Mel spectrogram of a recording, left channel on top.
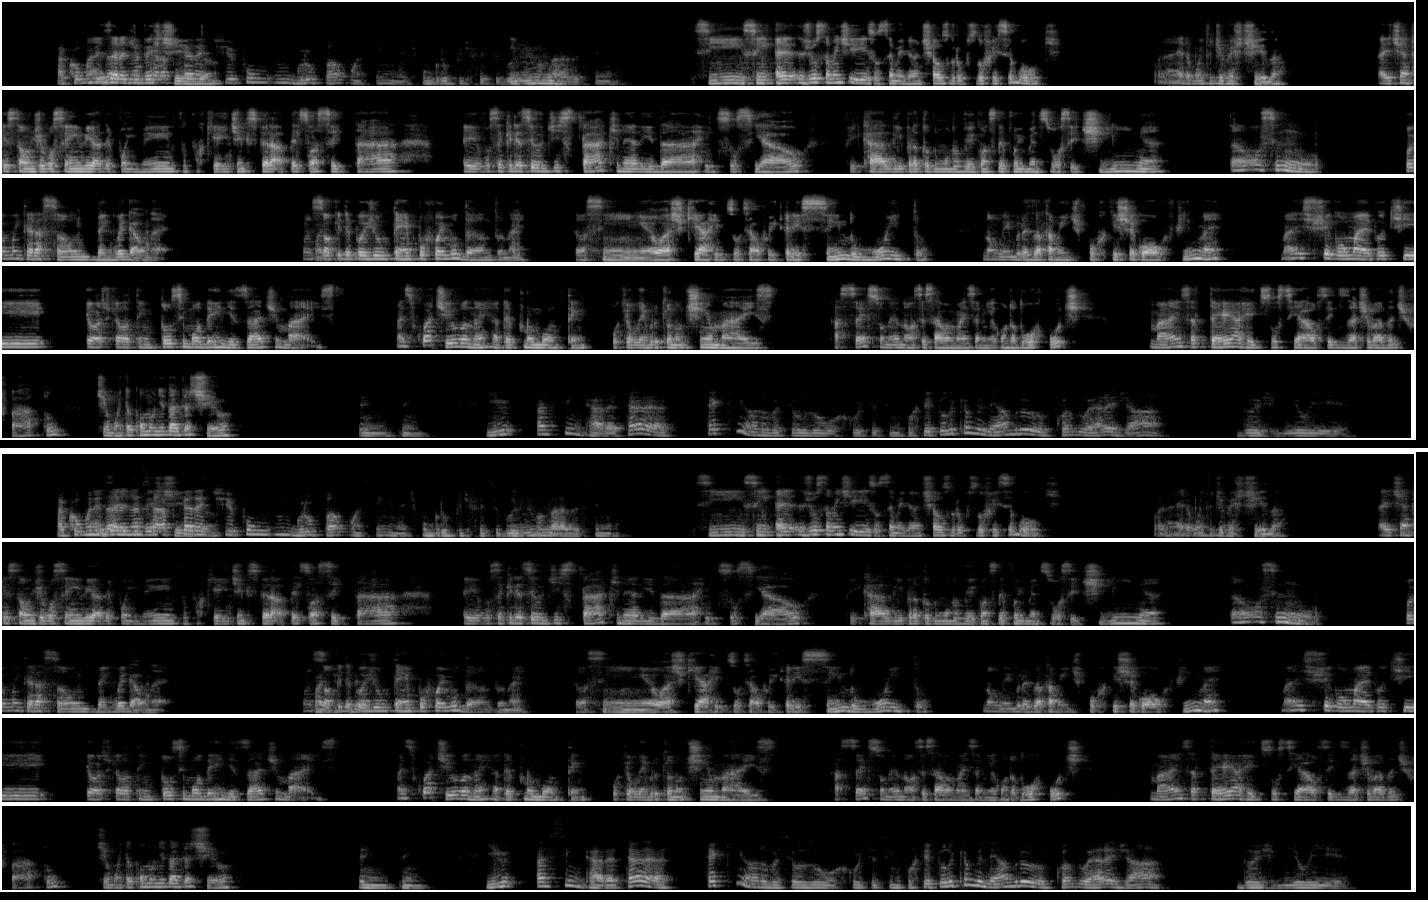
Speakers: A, on the right (about 75°); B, on the left (about 55°).
A: A comunidade
B: Mas era divertido.
A: nessa época era tipo um, um grupão assim, né? Tipo um grupo de Facebook,
B: Sim,
A: uma parada assim, né?
B: sim, sim. É justamente isso, semelhante aos grupos do Facebook.
A: Pode
B: Ah, Era
A: crer,
B: muito divertido. Aí tinha a questão de você enviar depoimento, porque aí tinha que esperar a pessoa aceitar. Aí você queria ser o destaque, né, ali da rede social, ficar ali para todo mundo ver quantos depoimentos você tinha. Então, assim, foi uma interação bem legal, né? Mas
A: pode
B: Só que depois
A: crer.
B: de um tempo foi mudando, né? Então, assim, eu acho que a rede social foi crescendo muito. Não lembro exatamente porque chegou ao fim, né? Mas chegou uma época que eu acho que ela tentou se modernizar demais, mas ficou ativa, né? Até por um bom tempo, porque eu lembro que eu não tinha mais acesso, né? Não acessava mais a minha conta do Orkut, mas até a rede social ser desativada de fato, tinha muita comunidade ativa.
A: Sim, sim. E assim, cara, até, até que ano você usou o Orkut assim? Porque pelo que eu me lembro, quando era já dois mil e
